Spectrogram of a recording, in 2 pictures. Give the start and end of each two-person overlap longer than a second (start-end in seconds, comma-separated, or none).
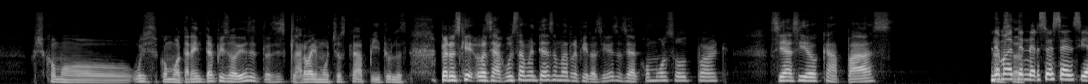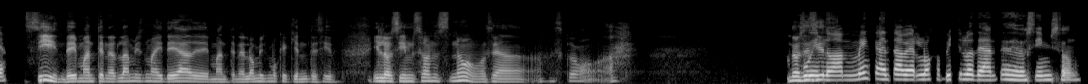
none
